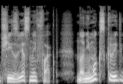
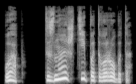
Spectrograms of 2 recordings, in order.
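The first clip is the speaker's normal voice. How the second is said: put-on child voice; 7 semitones higher than usual. Narrator voices seven-year-old boy.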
